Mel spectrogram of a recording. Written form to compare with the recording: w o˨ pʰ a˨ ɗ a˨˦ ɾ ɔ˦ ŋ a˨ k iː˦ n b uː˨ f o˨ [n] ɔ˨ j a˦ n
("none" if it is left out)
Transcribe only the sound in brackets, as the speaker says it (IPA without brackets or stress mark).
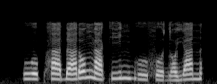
d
